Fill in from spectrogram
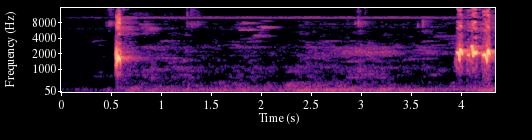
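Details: A single sharp note from a sooty-headed bulbul on a lure recording used to rile up rival bulbuls. After a pause with soft low rumbling, a quick bubbly three-part phrase follows.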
